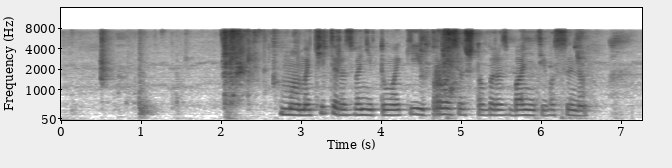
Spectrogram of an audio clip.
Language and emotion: Russian, angry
